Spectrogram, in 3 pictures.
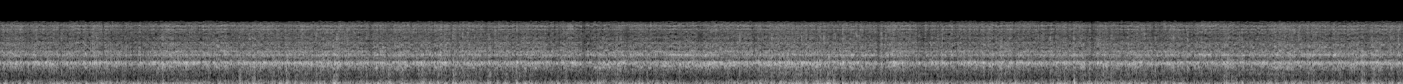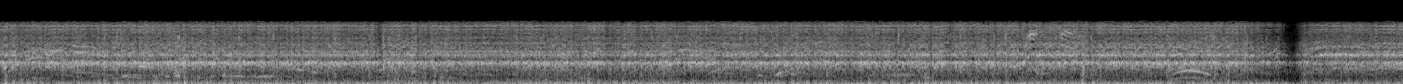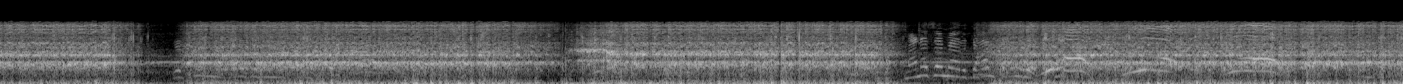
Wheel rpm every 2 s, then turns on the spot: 230, 230, 240, 220, 230, 230, 220, 230, 230, 230, 230, 230, 220, 150, 150, 180, 160, 190, 130, 190, 220.
36-38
